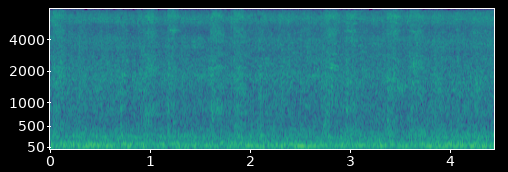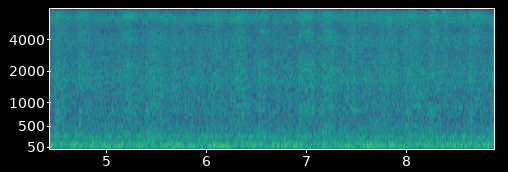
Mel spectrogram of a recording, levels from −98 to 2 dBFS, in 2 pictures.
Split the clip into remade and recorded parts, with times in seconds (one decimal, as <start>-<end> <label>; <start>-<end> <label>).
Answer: 0.0-1.5 recorded; 1.5-2.9 remade; 2.9-8.9 recorded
